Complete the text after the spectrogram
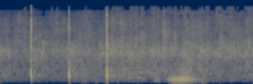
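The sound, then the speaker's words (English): Soft, steady applause from a church audience showing appreciation for the children's ministry workers, a hiss of many hands with three sharper single claps popping out early on, and a brief voice rising over it near the end. “Let's show our appreciation to those children's ministry workers.”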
